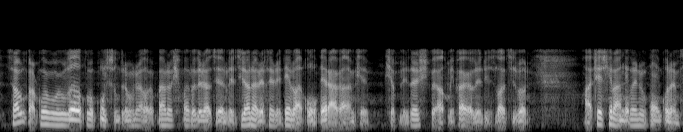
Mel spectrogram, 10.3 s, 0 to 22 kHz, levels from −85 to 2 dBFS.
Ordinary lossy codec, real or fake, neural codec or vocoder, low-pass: none; fake; autoencoder, 44.1 kHz, a latent of 192 numbers a frame, MeloTTS; 5.4 kHz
